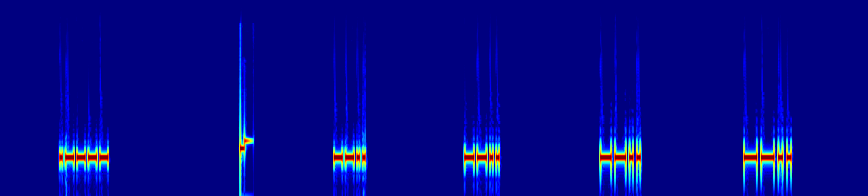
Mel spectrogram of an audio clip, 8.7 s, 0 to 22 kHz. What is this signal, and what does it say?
Morse code, heard as a keyed tone, about 38 wpm, spaced as for 8 wpm, 700 Hz. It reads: 1 ZZZZ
